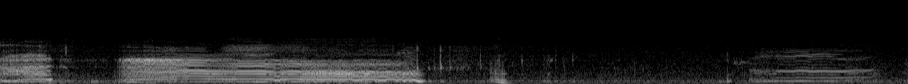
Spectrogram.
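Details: American black bear cubs whining in a winter den with their mother, January 5, 2013; a long, loud, buzzy harmonic whine lasting several seconds, then a pause and a softer, fainter whimper.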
